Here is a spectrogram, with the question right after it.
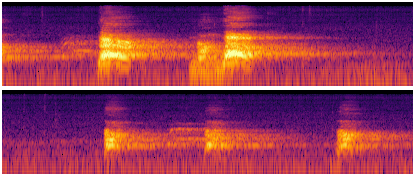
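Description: A Beagle-Basset Hound mix gives deep, hoarse barks in irregular bursts, directed at strangers.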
